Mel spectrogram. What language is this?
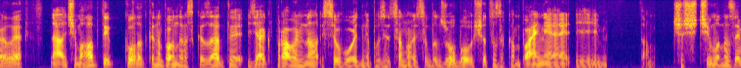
Ukrainian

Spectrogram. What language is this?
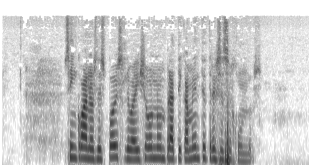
Galician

